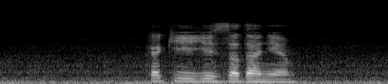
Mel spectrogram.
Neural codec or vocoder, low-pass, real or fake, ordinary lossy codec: none; 7.2 kHz; real; AAC, 32 kbps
